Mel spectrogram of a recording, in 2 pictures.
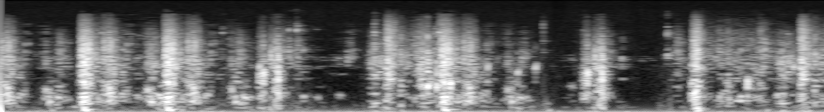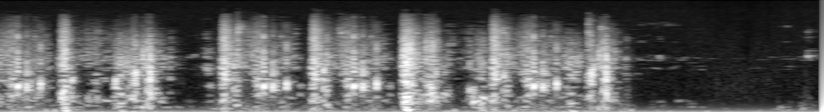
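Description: A shovel digs into dirt with quick, repeated crunching scrapes.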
